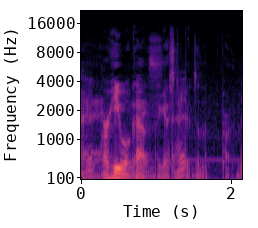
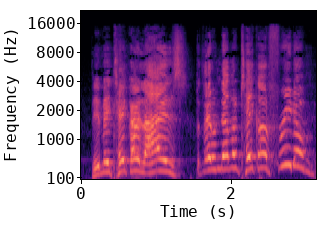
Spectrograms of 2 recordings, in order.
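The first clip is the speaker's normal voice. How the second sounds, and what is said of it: Weak put-on Scottish accent. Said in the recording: “half-assed attempt at a Scottish accent.”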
